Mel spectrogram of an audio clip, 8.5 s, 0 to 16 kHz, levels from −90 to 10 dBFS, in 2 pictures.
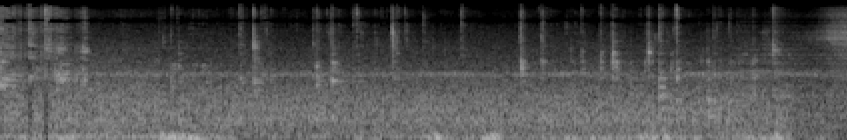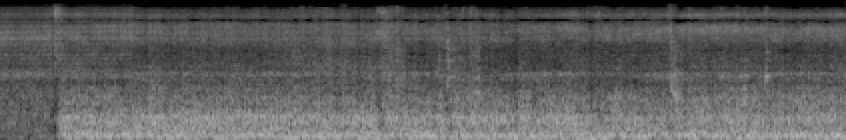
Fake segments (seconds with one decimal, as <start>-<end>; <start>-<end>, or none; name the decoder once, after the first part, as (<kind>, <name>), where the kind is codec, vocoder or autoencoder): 3.7-4.9 (autoencoder, DAC-VAE)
